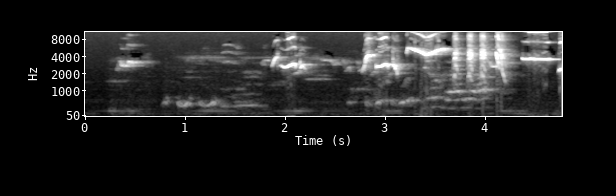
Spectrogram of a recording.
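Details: Oriental magpie-robin singing hard to stir up rival birds: soft low chirps, then loud slurred whistles and harsh buzzy bursts in quick succession, ending on a clear high whistle.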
